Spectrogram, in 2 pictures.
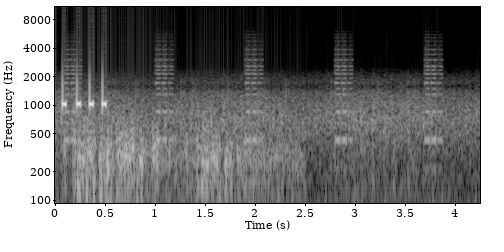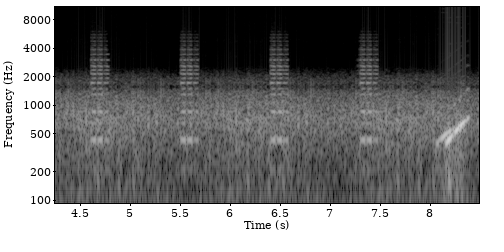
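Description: A soft electronic blip repeats at a steady, slow pace.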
